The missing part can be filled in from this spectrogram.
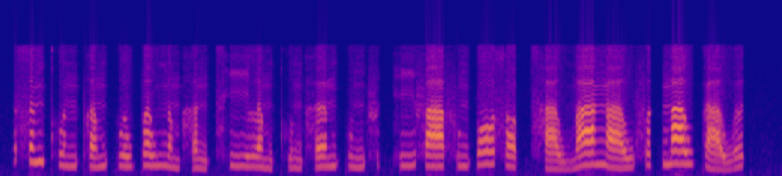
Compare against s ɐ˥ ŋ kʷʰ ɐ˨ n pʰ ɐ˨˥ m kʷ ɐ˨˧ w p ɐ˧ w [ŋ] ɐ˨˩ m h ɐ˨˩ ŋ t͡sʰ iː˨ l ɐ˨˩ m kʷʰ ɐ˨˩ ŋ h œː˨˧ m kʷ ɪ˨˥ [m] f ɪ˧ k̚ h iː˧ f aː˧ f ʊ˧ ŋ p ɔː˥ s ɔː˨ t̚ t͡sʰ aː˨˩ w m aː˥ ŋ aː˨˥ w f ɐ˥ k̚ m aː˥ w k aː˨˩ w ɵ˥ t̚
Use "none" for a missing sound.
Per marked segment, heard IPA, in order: ŋ, ŋ

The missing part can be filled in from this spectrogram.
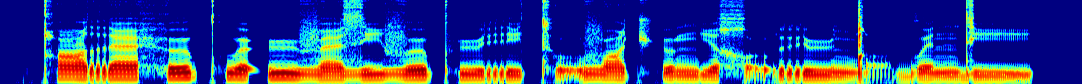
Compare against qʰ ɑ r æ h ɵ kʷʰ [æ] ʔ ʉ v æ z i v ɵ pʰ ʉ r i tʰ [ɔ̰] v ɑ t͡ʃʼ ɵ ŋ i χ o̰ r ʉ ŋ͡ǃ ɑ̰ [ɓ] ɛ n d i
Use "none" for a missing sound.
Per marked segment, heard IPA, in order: œ, o̰, ɡʷ

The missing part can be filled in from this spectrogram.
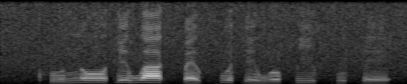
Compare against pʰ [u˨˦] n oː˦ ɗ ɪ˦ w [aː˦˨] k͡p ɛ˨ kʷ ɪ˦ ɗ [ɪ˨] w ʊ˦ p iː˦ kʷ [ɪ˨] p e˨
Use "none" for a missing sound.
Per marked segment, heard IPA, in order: u˨˦, aː˦, ɪ˨, ɪ˨

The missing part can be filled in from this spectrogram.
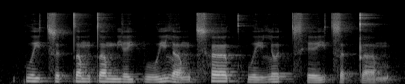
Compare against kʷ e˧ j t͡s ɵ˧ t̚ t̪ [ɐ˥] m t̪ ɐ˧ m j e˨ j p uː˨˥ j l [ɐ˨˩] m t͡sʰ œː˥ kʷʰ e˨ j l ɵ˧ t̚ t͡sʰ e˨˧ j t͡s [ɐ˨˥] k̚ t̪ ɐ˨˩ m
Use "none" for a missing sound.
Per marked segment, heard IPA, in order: ɐ˧, ɐ˨˧, ɐ˨˥

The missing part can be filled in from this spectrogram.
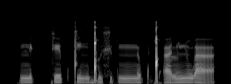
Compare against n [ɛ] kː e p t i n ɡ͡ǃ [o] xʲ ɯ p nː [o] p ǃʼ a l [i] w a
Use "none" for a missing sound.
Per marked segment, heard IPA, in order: e, u, o, ĩ

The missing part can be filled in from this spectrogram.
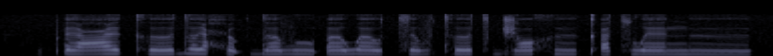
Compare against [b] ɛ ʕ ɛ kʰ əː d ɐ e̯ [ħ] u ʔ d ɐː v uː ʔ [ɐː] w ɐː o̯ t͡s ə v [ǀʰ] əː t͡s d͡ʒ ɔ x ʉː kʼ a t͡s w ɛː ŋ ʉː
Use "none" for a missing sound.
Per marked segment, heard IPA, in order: pʼ, ħ, ɐː, tʰ

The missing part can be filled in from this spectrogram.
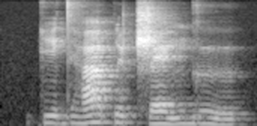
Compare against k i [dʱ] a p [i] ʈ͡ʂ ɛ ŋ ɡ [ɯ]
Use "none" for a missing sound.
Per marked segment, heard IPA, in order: dʱ, i, ɯ

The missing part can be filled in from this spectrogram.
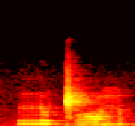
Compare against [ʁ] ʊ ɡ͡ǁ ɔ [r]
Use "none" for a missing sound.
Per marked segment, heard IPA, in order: r, n

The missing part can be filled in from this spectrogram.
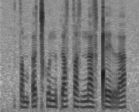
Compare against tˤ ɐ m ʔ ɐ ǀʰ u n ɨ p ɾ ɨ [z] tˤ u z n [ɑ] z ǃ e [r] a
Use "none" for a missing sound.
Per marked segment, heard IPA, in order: z, a, r

